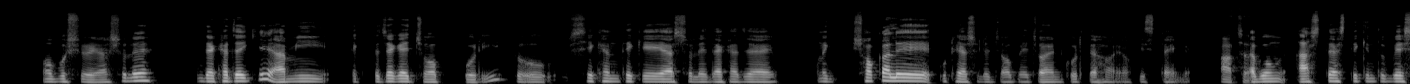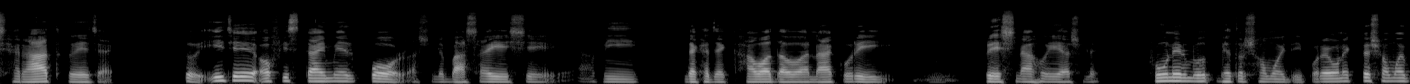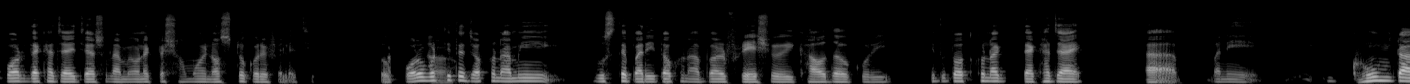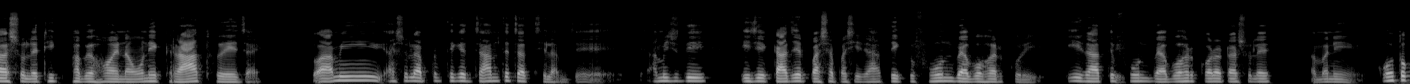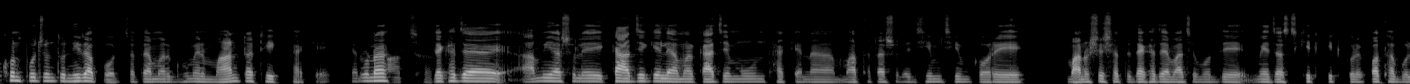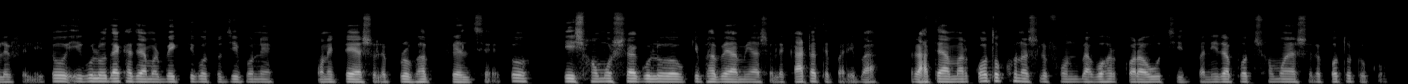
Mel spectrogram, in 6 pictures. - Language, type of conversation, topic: Bengali, advice, রাতে ঘুম ঠিক রাখতে কতক্ষণ পর্যন্ত ফোনের পর্দা দেখা নিরাপদ?
- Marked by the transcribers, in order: "আচ্ছা" said as "আচ্চা"; other background noise; "তৎক্ষণাৎ" said as "তৎক্ষণাক"; "মানে" said as "মানি"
